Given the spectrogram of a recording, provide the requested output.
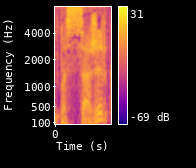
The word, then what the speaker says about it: пассажир: Хуже, когда люди пытаются растягивать согласные, вот как со словом «пассажир», который на моих глазах, просто на наших глазах, явно начинают произносить побуквенно, что делать ни в коем случае, конечно, не нужно.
